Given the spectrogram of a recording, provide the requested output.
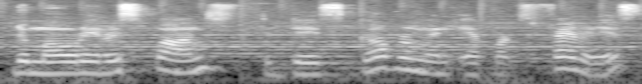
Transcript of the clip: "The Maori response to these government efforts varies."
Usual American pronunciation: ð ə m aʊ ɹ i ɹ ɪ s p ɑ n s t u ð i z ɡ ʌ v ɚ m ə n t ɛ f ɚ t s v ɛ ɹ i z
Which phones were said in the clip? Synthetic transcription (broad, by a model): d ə m aʊ ɹ i ɹ ɪ s p ɑ n s t u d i s ɡ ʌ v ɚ m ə n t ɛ p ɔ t s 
